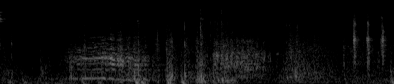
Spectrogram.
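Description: A summoned horse in Dragon Age Inquisition neighs close by and then trots in with a series of faint hoof clip-clops that grow sharper toward the end.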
